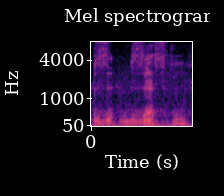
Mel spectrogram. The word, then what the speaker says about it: Brzeski: Yeah, it says you say his name Brzeski. That's crazy. So you don't even pronounce that R.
